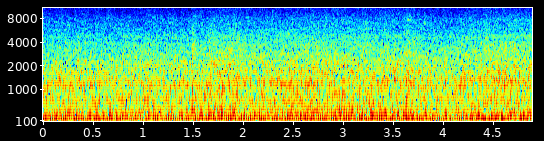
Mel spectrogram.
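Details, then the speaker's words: Husqvarna hydrostatic riding mower after a filter change (suspected main problem) and pulley work, driving: steady, even engine drone with no whine, grind or knock; the transmission is now quiet. "engine runs super smooth though trans is nice and quiet now"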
